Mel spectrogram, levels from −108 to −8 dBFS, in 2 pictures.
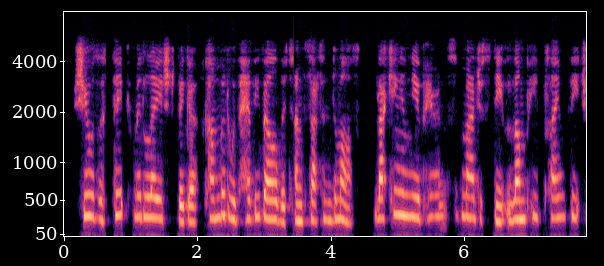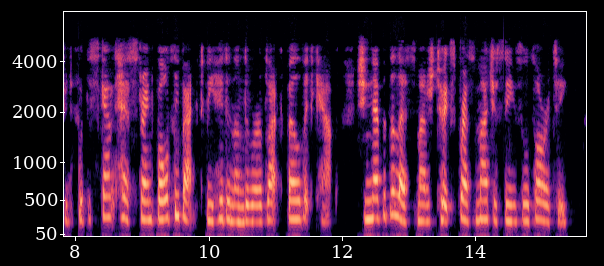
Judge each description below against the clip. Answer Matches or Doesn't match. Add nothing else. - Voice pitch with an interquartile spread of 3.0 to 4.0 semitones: Matches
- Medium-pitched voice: Doesn't match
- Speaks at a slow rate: Doesn't match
